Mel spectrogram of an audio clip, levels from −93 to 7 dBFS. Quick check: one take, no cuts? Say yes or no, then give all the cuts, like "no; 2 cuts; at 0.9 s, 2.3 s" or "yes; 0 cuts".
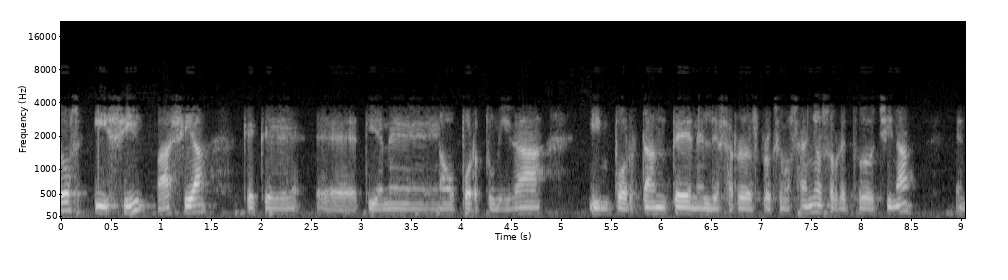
no; 3 cuts; at 1.0 s, 2.0 s, 3.8 s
